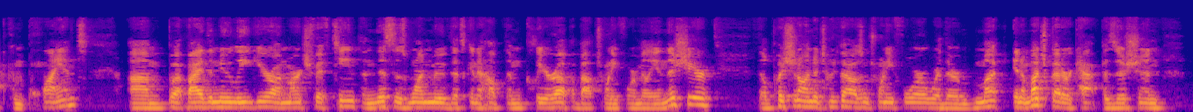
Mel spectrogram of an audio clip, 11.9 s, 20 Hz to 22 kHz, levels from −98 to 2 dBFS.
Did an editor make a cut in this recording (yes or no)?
no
